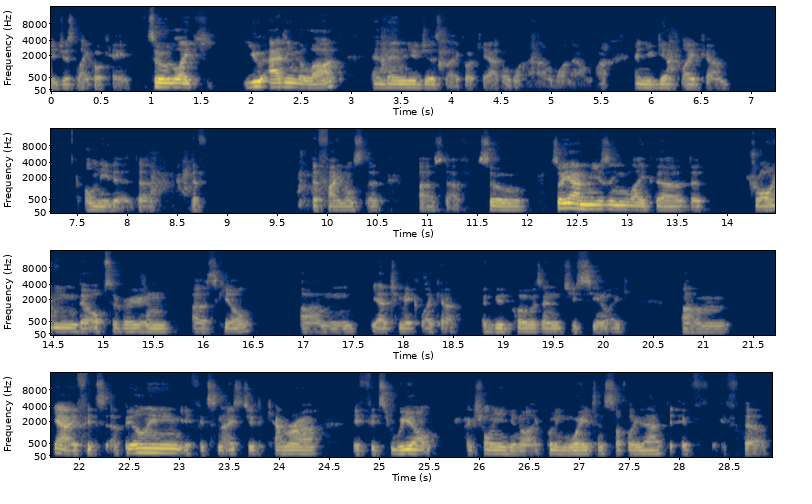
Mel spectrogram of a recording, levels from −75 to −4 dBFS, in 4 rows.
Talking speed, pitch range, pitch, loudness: 190 wpm, 110-120 Hz, 115 Hz, -24 LUFS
